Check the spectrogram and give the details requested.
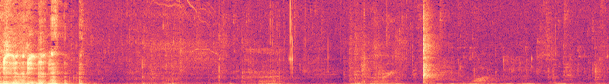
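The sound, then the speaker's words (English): A loud, sudden splash of cold water bursts at the start, then fades into quieter sounds with muffled voices murmuring and a brief sharp outburst later on. “Something about cold water that pierces your soul.”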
